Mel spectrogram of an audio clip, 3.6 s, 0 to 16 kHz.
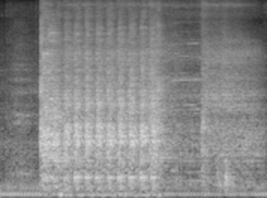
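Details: Polaris RZR 800 that won't start: starter cranks in quick even pulses for about a second and a half without firing; crank no-start, later traced to a likely fuel pump issue.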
